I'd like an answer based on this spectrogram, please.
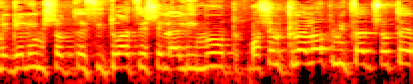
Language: Hebrew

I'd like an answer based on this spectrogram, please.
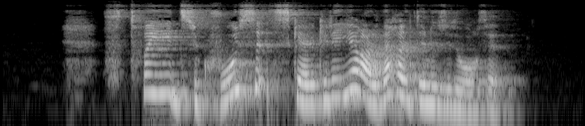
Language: Kabyle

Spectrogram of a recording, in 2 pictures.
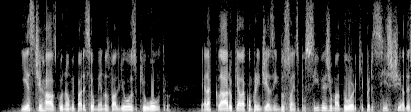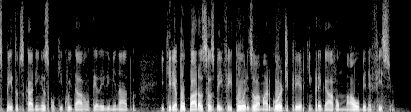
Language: Portuguese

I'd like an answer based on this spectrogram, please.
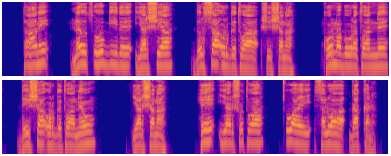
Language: Dawro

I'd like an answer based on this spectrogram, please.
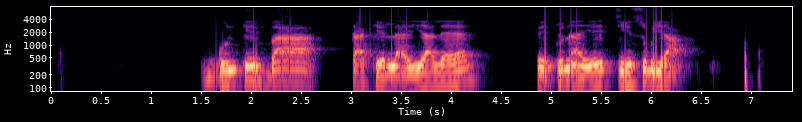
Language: Mbum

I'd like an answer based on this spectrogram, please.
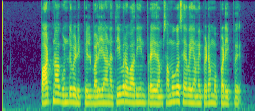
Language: Tamil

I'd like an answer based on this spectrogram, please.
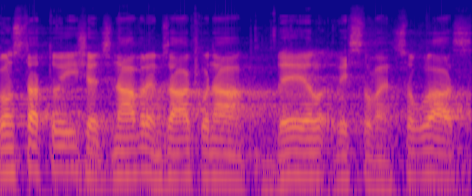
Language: Czech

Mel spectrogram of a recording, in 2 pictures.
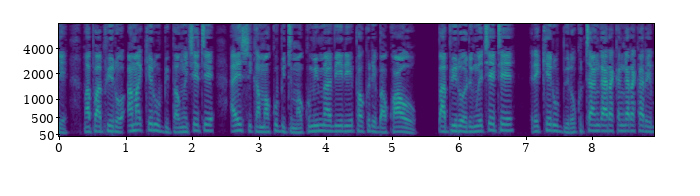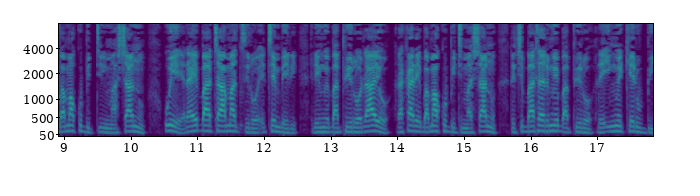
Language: Shona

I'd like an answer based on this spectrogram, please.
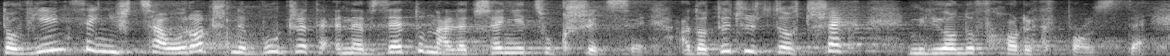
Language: Polish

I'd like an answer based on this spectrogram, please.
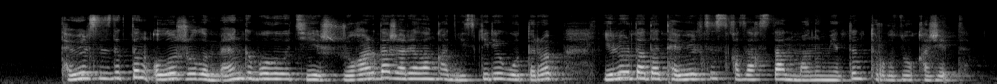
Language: Kazakh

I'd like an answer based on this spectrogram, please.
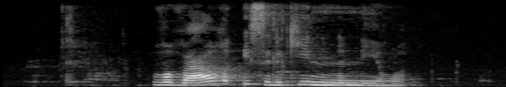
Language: Kabyle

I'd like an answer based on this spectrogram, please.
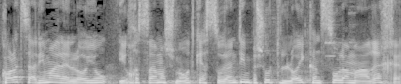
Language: Hebrew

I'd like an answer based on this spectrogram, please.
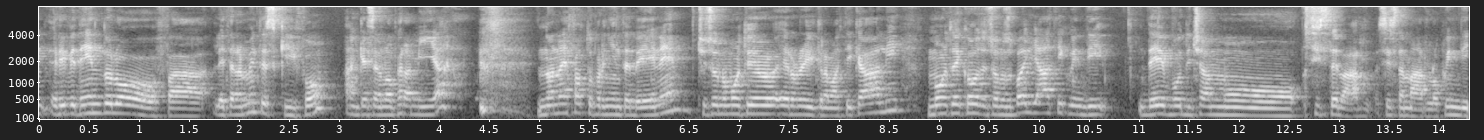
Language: Italian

